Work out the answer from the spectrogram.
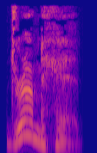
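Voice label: "drumhead", English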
